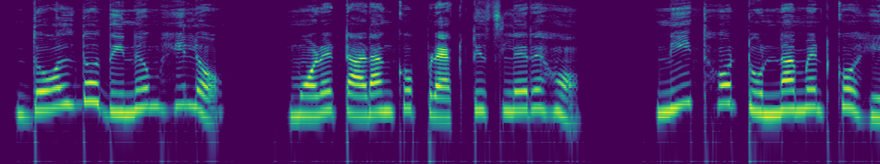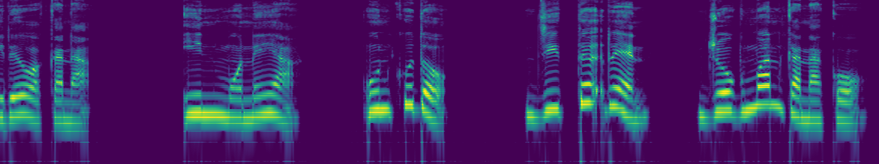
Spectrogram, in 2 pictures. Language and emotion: Santali, sad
